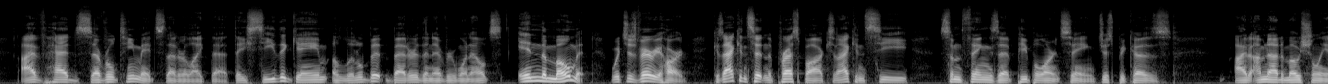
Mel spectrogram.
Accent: American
